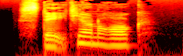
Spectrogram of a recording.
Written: stadionrock

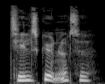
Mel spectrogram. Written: tilskyndelse

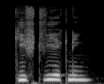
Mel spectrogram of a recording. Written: giftvirkning

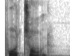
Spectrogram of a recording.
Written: porttårn

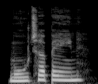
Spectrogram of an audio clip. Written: motorbane

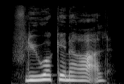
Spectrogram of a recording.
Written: flyvergeneral

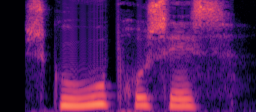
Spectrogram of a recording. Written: skueproces

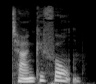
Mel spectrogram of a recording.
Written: tankeform

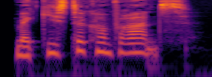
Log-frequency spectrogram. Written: magisterkonferens

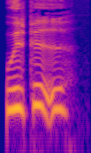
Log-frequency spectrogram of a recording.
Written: UDBUDTE

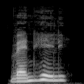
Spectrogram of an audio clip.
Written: vanhellige

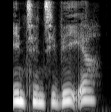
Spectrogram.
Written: intensivere

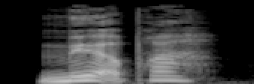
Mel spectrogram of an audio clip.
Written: mørbrad

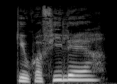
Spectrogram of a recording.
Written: geografi

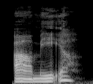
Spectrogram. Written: aramæer

